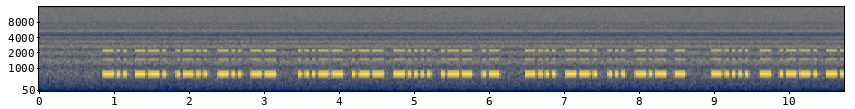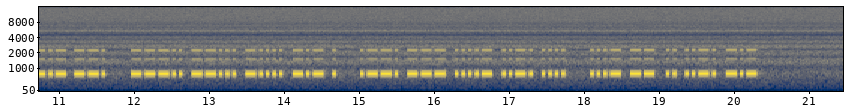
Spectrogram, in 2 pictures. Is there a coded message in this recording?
Yes: Morse code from 0.8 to 20.4 s, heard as a keyed tone, hand-sent with a paddle, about 27 wpm, 760 Hz. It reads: DGLDM 3W6WA BGSKT 6TPQG 876KE PO4FH VMIFK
